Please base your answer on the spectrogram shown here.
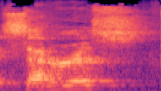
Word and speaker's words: Ceterus: the name come from first you say it cerus uh not cerus or whatever um horrible name Choice by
